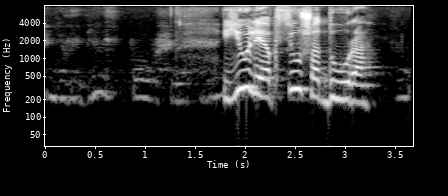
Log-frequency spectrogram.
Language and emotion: Russian, angry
